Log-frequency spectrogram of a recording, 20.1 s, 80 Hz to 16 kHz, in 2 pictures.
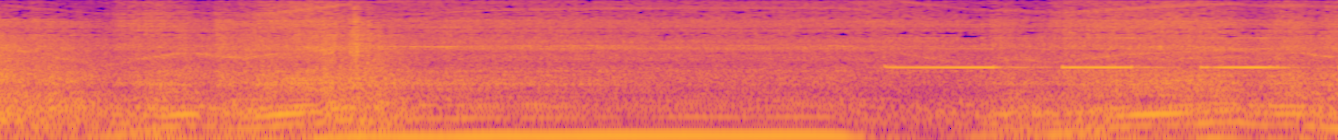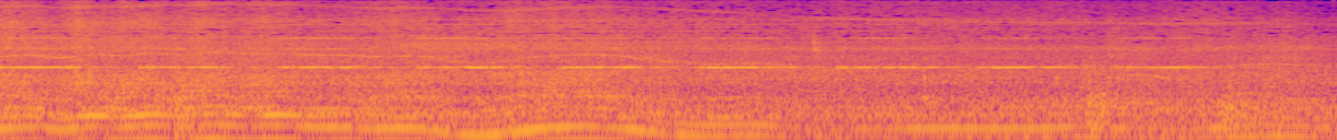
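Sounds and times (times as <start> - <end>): diesel engine running: 0.0 - 20.0
reversing alarm beeping: 6.2 - 19.4.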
